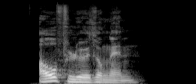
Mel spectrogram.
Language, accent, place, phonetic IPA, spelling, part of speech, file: German, Germany, Berlin, [ˈaʊ̯fˌløːzʊŋən], Auflösungen, noun, De-Auflösungen.ogg
- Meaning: plural of Auflösung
